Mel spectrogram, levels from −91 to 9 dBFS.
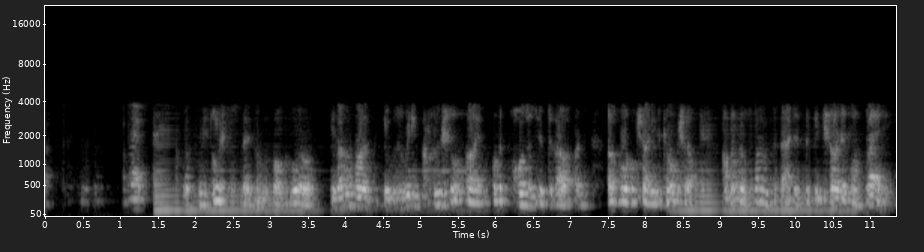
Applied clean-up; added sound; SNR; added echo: neural mask model DeepFilterNet 3.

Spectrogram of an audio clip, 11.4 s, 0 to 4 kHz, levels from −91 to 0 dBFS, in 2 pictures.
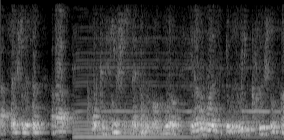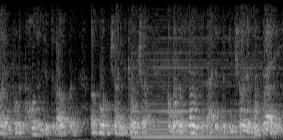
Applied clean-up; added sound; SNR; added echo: none; Bowed string instrument; 14 dB; reverberation time 2.2 s.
